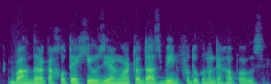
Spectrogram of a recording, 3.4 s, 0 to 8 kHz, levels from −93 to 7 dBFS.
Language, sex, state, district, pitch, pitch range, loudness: Assamese, male, Assam, Sonitpur, 105 Hz, 100-110 Hz, -20 LUFS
